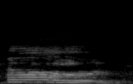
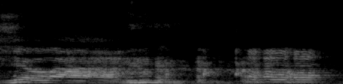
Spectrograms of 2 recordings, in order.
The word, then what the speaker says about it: Joan: Joan. It's pronounced Joan, not Joanne.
